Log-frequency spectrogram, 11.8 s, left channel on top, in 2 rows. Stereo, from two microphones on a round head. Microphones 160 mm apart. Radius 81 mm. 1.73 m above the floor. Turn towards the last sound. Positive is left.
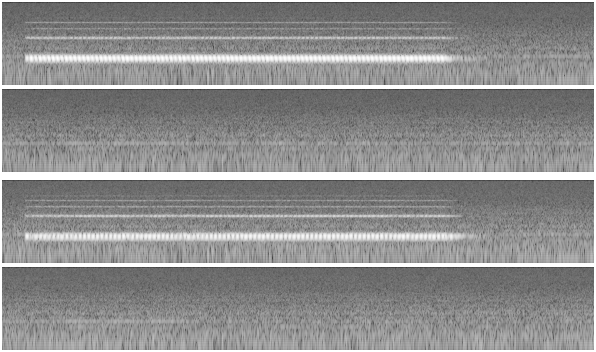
turn(degrees=-70)  # may be behind; listen again after turning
